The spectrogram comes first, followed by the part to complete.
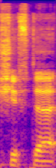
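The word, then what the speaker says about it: SH1FT3R: races of shifter and it's we know it's pronounced shifter but it spelled like it was on a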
